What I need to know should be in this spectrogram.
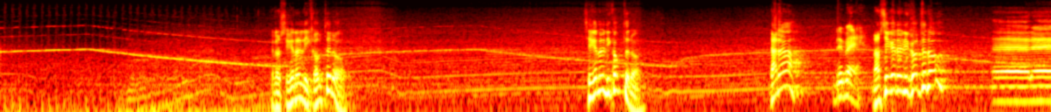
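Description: A sports car engine revs and hums steadily, rising and falling in pitch.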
